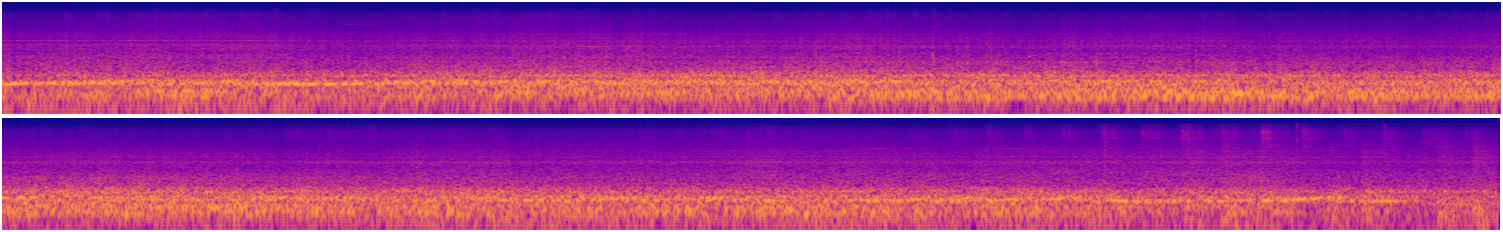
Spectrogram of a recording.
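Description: Passenger coaches of a long locomotive-hauled night train running past on the track in an underground station: a loud, steady rumble of wheels on rail. Near the end comes a quick run of rhythmic wheel beats over the rail joints as the last coaches go by, and the sound then eases off.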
